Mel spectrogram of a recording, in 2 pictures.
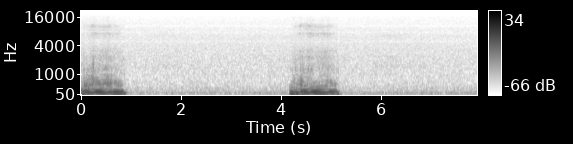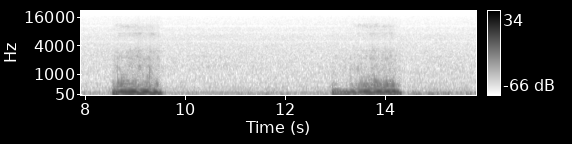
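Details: Sleeping dog snoring: slow, rumbling snores, about 14 a minute, with quiet pauses between them.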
